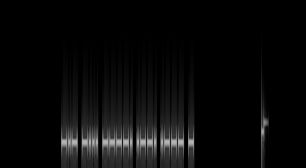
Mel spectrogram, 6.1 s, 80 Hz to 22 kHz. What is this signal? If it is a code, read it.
Morse code, heard as a keyed tone, about 34 wpm, 700 Hz. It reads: KB9PJT
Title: USA Call Signs - 6 Characters - 3x Character Spacing - 35wpm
